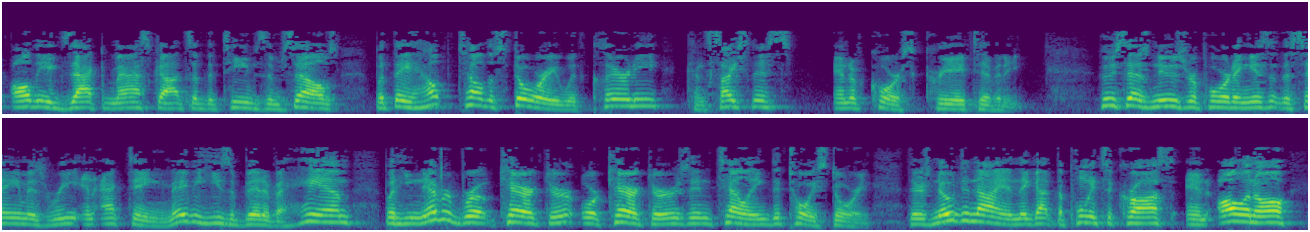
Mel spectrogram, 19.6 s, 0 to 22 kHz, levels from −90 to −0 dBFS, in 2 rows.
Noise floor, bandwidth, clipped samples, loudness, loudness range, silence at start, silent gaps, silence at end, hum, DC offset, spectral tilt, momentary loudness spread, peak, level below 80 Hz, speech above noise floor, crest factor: -54 dBFS; 8.8 kHz; under 0.1%; -21 LUFS; 5 LU; 0.05 s; none; 0.15 s; none; under 0.1%; -5.5 dB/octave; 11 LU; 0 dBFS; -66 dBFS; 34 dB; 20 dB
